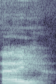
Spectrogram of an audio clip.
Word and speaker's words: œil: is not the best and easy word, but it's spelled O-E-I-L. It's œil for eye.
